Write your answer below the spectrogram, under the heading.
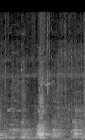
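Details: Dogs at a dog refuge in Alasora near Antananarivo, Madagascar, give short, harmonic barks in the distance as visitors arrive, while a person talks nearby.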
